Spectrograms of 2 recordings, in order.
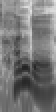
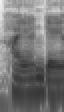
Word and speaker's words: Hyundai: Because Hyundai, pronounced like Sunday, not Hyende like you're saying, is a Korean company.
